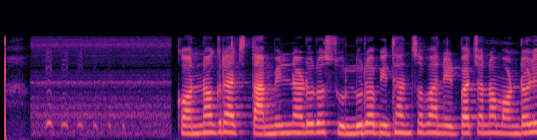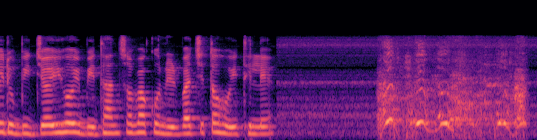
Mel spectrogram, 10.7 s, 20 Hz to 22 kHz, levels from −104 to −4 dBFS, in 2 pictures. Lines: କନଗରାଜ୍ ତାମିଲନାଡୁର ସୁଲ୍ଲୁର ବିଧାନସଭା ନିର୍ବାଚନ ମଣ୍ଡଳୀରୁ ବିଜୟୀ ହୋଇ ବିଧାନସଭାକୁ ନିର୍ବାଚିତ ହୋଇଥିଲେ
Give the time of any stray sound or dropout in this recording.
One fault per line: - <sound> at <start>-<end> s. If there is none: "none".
- laugh at 0.4-1.3 s
- bark at 9.1-10.7 s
